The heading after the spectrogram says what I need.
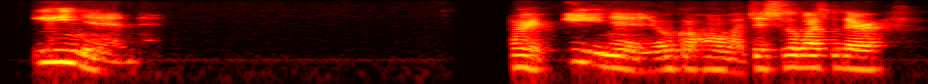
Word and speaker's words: Enid: I feel like I've been pronouncing it wrong all day. So Eden, that's what I thought. So what's Eden? Enid.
